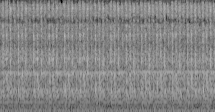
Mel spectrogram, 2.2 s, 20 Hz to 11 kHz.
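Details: 2013 Opel Astra H 1.8 Z18XER, manual, 284,000 km, fully warm at about 107°: hot idle with a quick, steady metallic tapping over the hum from low oil pressure (0.8 reported earlier); quiet when cold, then starts knocking.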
